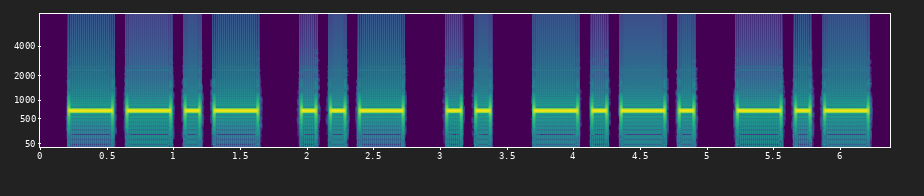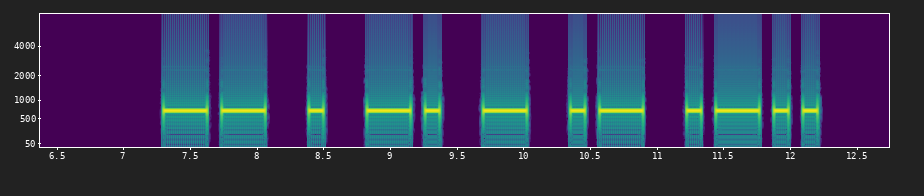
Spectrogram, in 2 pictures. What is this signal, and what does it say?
Morse code, heard as a keyed tone, about 11 wpm, 700 Hz. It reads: QUICK MENTAL
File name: 11 WPM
